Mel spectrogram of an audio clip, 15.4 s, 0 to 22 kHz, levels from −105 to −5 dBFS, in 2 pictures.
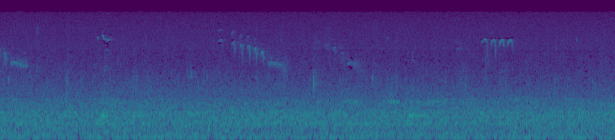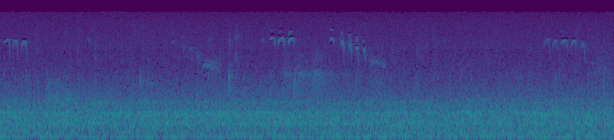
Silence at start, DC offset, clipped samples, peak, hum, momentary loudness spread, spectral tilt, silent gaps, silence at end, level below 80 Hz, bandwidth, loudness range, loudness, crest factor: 0 s; under 0.1%; under 0.1%; -42 dBFS; none; 2 LU; -4.5 dB/octave; none; 0 s; -68 dBFS; 16 kHz; 1 LU; -57 LUFS; 14 dB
